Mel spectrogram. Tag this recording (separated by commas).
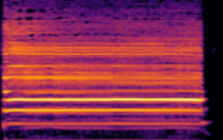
woodwind instrument, Musical instrument, Music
